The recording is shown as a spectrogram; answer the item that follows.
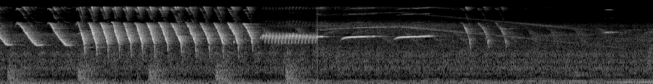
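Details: Spanish Timbrado canary singing, used for training: fast runs of descending notes repeated in quick series, then a steady ringing trill and short rising whistles, fading toward the end.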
